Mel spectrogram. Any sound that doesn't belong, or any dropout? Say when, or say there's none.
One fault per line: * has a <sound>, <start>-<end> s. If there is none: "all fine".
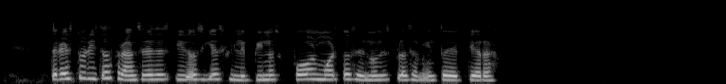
all fine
